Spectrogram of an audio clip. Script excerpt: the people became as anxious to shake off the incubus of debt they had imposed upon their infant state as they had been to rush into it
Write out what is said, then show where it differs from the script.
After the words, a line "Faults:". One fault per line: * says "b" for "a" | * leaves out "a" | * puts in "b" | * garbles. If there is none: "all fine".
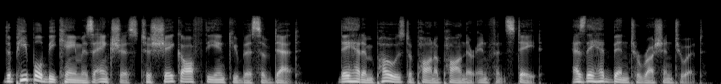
the people became as anxious to shake off the incubus of debt they had imposed upon upon their infant state as they had been to rush into it
Faults:
* puts in "upon"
